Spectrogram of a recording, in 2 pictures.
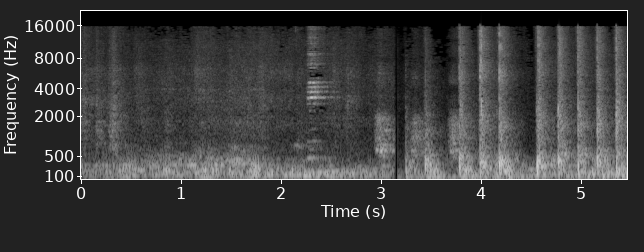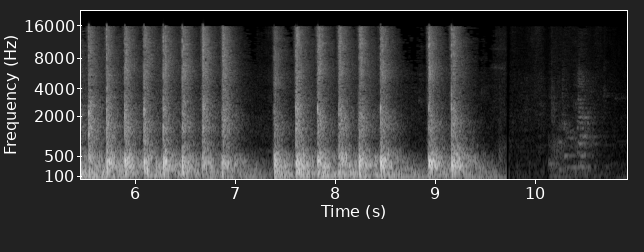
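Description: Rubber mallet tapping a large ceramic floor tile down into its wet mortar bed to seat and level it: rapid sharp knocks, several a second, with a short pause partway through. The knocks follow a rough scraping noise at the start and cut off suddenly just before the end.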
